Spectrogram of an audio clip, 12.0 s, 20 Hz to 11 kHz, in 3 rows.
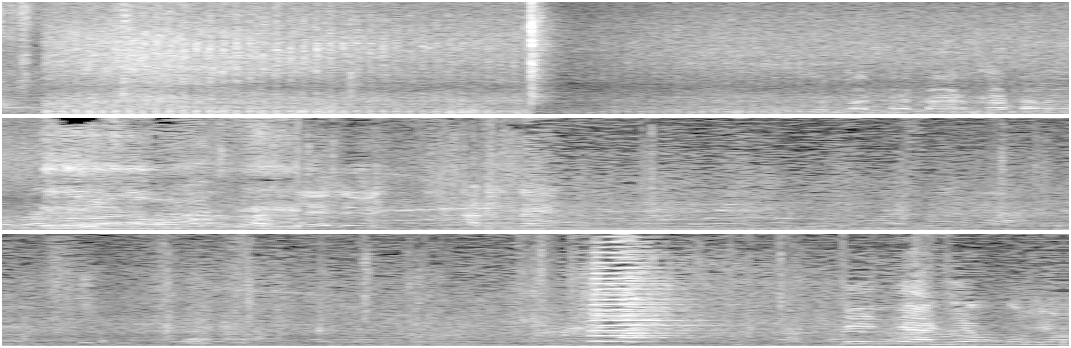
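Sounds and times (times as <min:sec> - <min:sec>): vehicle horn honk: 0:10.2 - 0:10.8.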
